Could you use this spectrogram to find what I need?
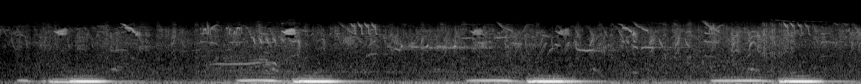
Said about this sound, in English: Here's the deep, booming call of a bittern recorded in Norfolk, England. This is in 1966.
